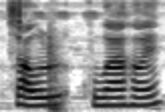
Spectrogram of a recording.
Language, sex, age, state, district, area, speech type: Assamese, female, 30-45, Assam, Jorhat, urban, spontaneous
